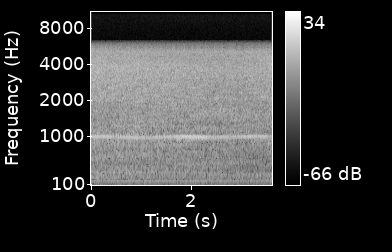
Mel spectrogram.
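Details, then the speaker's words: 1995 Jaguar convertible idling; smooth, even hum holding steady without misses, ticks or knocks, a healthy engine with no real issues noted. "I don't see any real issues with this car um at all really it's very nice you can hear it running"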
